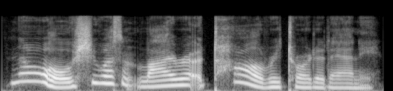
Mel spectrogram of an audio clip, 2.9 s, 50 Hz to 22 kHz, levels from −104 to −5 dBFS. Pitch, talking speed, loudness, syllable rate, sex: 230 Hz, 165 wpm, -16 LUFS, 4.4 syllables/s, female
